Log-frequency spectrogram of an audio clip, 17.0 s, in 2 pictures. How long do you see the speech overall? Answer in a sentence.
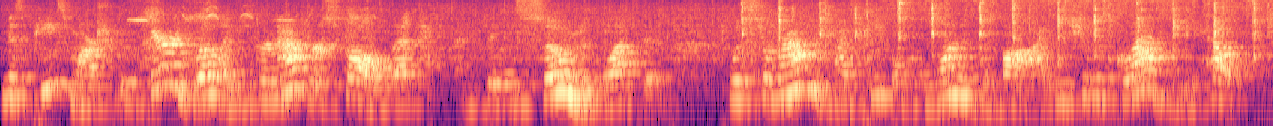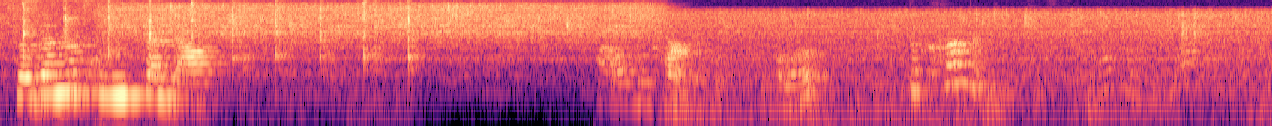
You can hear the speech for 14 seconds altogether.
